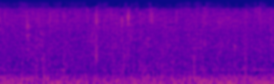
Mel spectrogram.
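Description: Steady rain falls in an even, continuous patter of drops on surfaces, a soft constant wash with no breaks or voices, close and moderately quiet.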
